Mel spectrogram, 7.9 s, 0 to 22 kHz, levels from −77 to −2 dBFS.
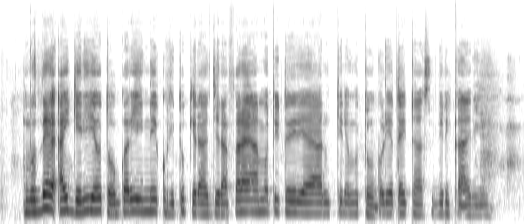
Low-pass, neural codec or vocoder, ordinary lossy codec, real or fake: none; codec, 44.1 kHz, 3.4 kbps, Pupu-Codec; none; fake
